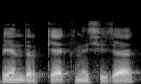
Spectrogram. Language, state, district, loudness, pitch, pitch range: Kokborok, Tripura, Dhalai, -17 LUFS, 100 Hz, 95-110 Hz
